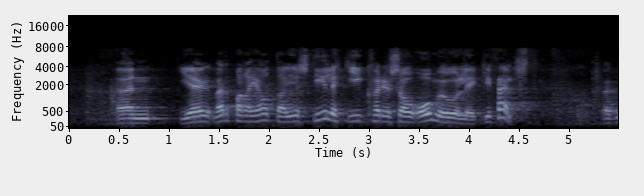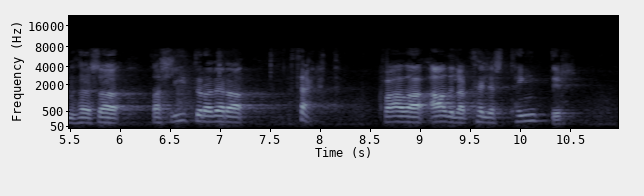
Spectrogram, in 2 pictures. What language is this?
Icelandic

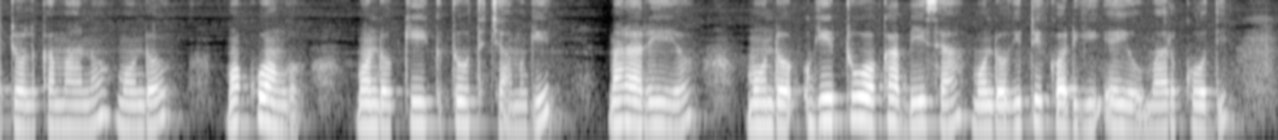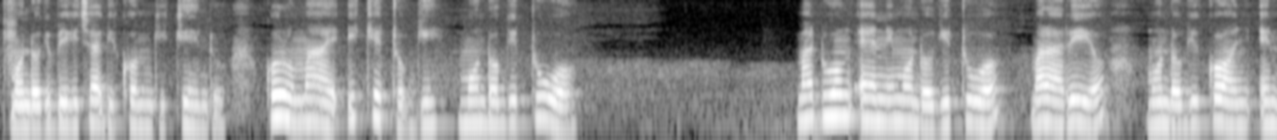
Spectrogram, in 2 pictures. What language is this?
Luo (Kenya and Tanzania)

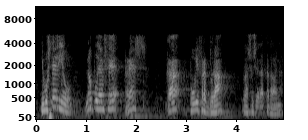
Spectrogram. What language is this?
Catalan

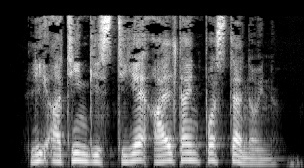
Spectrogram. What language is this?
Esperanto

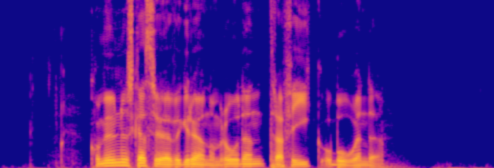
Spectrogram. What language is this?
Swedish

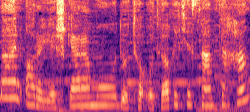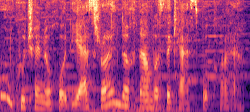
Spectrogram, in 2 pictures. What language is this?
Persian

